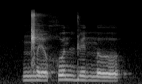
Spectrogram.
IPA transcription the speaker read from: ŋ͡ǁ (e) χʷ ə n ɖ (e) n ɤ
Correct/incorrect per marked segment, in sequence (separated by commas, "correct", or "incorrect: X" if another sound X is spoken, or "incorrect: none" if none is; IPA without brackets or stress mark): correct, correct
